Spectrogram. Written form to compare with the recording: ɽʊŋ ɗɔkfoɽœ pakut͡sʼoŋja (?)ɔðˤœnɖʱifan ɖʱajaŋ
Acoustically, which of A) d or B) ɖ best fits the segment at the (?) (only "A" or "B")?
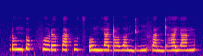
B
